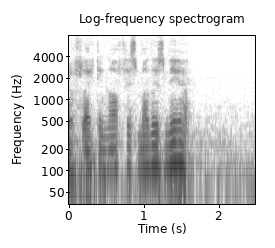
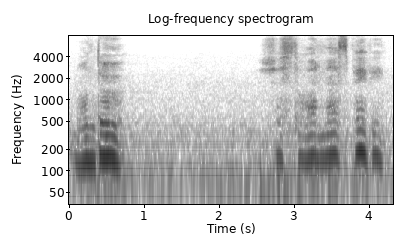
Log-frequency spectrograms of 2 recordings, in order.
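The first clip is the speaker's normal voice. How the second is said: French mother mouse; 9 semitones higher than usual. Acted. Mother hearing only one baby survived, high and dramatic. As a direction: gasp it out in a high theatrical voice.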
